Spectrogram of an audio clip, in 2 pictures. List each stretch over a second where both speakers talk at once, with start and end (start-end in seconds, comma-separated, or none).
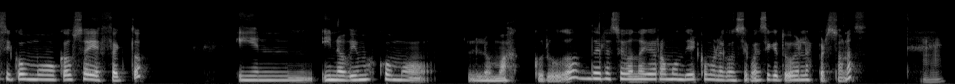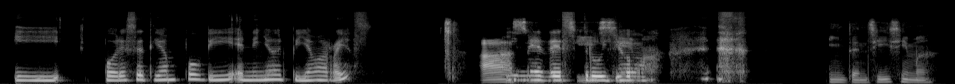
14.6-16.0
